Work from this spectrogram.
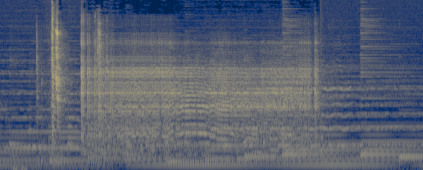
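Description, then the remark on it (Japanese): An orange door slowly creaks open with a long, drawn-out groaning squeak, preceded by a couple of sharp clicks like a latch turning. No voices. “よし今日もこのドアの向こうに行ってみよ”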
